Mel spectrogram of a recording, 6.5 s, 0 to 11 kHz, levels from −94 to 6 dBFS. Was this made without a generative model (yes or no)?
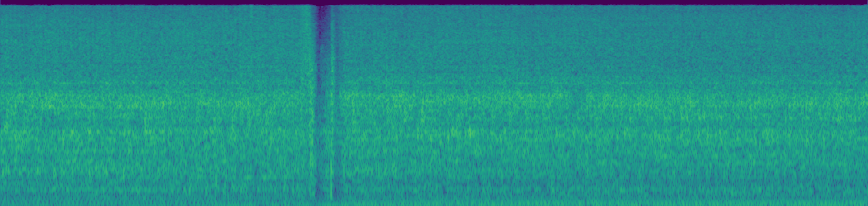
no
